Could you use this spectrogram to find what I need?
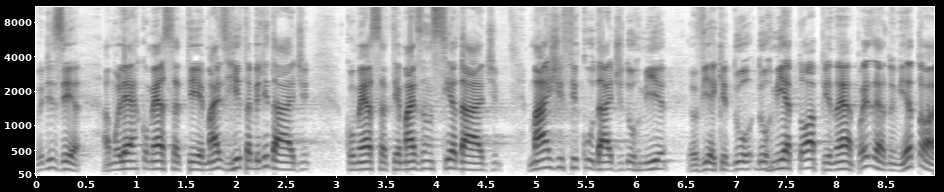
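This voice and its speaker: The speaker, in a Brazilian accent, goes at a fairly quick pace with fairly even intonation and big swings in loudness. The sound is dry and close, with no echo. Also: man, fairly high pitch for a man. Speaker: orthomolecular medicine doctor. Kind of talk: panel talk on health.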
